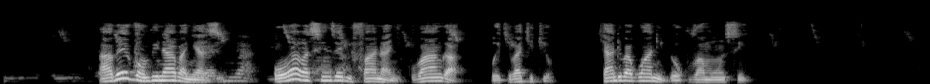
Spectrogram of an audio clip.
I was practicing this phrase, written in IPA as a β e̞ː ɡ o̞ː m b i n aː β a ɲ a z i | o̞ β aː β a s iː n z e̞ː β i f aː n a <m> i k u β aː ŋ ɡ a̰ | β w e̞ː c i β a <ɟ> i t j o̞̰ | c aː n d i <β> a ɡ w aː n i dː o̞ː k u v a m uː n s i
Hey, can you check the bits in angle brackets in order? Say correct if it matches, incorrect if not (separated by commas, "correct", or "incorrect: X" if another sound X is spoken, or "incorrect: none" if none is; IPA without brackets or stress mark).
incorrect: ɲ, incorrect: c, correct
